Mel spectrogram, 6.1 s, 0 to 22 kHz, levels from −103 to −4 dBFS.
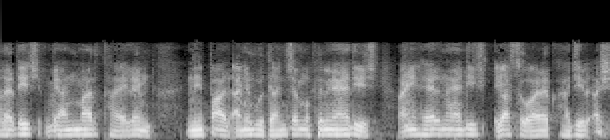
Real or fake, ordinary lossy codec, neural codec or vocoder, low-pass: fake; AAC, 32 kbps; codec, 24 kHz, 1.5 kbps, HILCodec; 7.2 kHz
